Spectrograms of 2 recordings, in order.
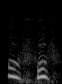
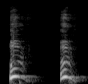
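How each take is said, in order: First: The bark is said softly. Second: The bark is said loudly.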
